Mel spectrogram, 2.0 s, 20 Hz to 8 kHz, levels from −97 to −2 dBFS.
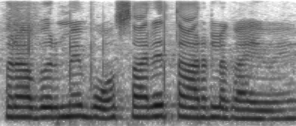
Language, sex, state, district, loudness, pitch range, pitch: Hindi, female, Uttar Pradesh, Shamli, -14 LUFS, 215-240 Hz, 235 Hz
